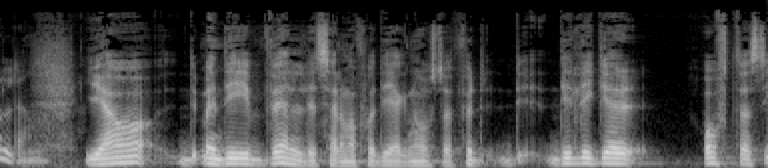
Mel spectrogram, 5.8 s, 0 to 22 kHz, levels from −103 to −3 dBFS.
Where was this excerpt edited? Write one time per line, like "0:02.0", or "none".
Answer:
none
